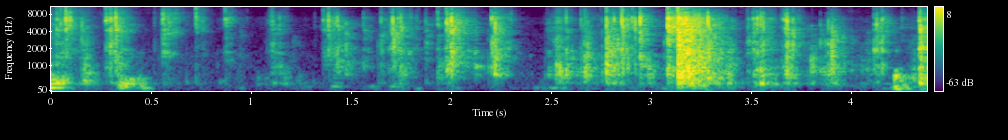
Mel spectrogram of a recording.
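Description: Rapid, irregular clicking and rustling of things being handled close to the microphone, with a louder burst about three seconds in.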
